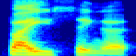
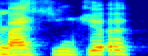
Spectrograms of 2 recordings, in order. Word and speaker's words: Basinger: she said look i'm it's me it's my name it's basinger it's not messenger basinger or bad singer you know what she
